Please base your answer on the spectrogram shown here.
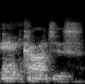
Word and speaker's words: Ant Kan$cious: official stage name is ant conscious it's a play on my government name my mother named me Anthony Thomas so and conscious rhymes with ant Congress when I was in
